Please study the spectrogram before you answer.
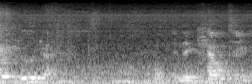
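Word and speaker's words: O'Dubhda: it's not, it's O'Duda. In the Celtic, it's pronounced O-D, it's spelled O-D-U-B-H-D-A, but it's pronounced O'Duda.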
